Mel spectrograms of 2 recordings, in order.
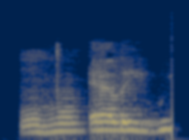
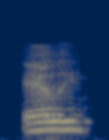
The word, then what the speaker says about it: Elie: Ellie, okay, Ellie. I've had people pronounce it, but it's Night, and it's about the Holocaust.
